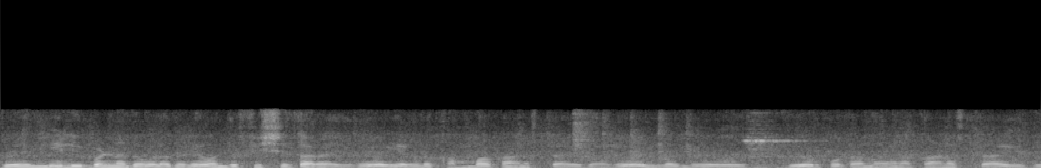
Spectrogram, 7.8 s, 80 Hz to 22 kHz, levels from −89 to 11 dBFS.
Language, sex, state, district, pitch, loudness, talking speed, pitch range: Kannada, female, Karnataka, Bangalore, 155 Hz, -19 LUFS, 125 wpm, 145-175 Hz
